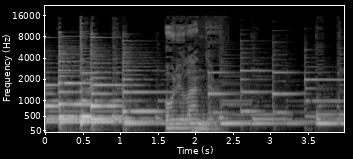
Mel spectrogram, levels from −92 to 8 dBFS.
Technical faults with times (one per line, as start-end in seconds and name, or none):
none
